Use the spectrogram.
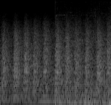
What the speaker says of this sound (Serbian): Zvuk lokomotive je utihnuo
